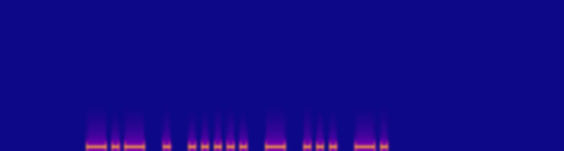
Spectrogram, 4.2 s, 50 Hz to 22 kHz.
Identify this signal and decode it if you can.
Morse code, heard as a keyed tone, about 25 wpm, 700 Hz. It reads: KE5TSN
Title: USA Call Signs 25wpm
